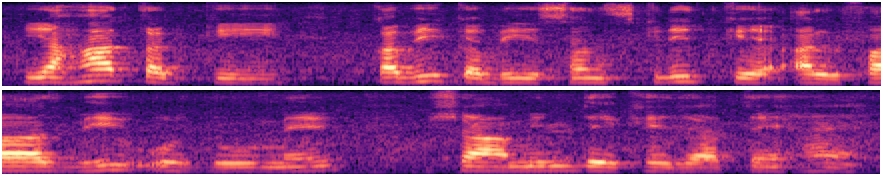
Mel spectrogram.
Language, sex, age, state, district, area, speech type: Urdu, male, 30-45, Delhi, South Delhi, urban, spontaneous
